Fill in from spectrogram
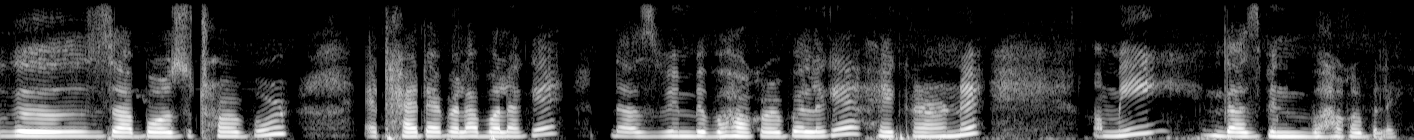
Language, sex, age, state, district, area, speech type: Assamese, female, 18-30, Assam, Sivasagar, rural, spontaneous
